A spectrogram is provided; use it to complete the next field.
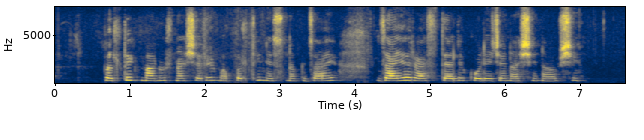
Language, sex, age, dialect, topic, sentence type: Marathi, female, 25-30, Northern Konkan, agriculture, statement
